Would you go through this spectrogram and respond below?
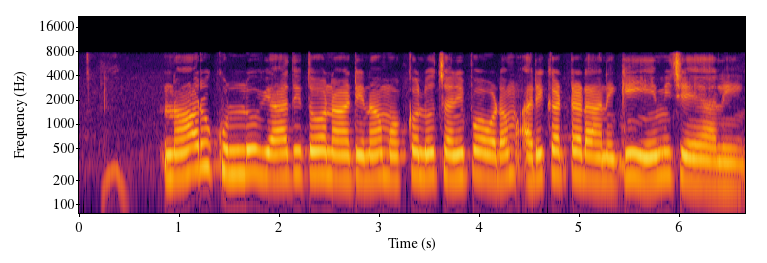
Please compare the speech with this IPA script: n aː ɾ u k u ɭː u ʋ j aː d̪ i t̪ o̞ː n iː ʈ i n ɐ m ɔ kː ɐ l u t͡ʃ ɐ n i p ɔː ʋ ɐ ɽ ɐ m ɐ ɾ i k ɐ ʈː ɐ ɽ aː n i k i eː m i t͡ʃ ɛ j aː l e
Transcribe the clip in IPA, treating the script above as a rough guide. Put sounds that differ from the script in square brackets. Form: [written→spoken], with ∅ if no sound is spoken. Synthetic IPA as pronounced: n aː ɾ u k u ɭː u ʋ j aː d̪ i t̪ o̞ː n [iː→aː] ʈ i n ɐ m ɔ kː ɐ l u t͡ʃ ɐ n i p ɔː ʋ ɐ ɽ ɐ m ɐ ɾ i k ɐ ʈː ɐ ɽ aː n i k i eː m i t͡ʃ [ɛ→ɛː] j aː l [e→i]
